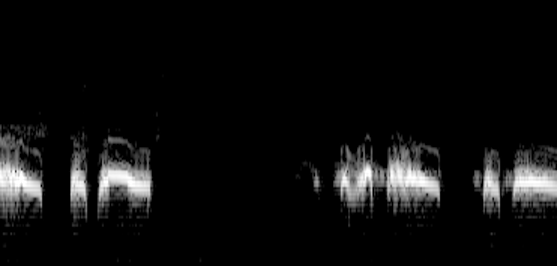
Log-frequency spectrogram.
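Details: Spotted dove in 'thúc gù' coo style, used to lure rivals in to fight. Two low phrases separated by a short pause, each with a brief doubled note leading into a sustained, gently falling hoot.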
